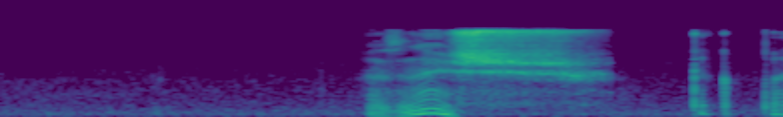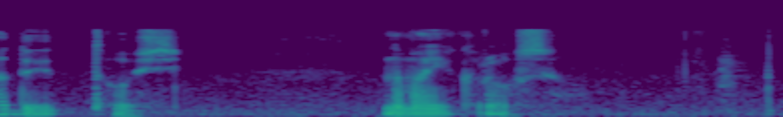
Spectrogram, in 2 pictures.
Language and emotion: Russian, sad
